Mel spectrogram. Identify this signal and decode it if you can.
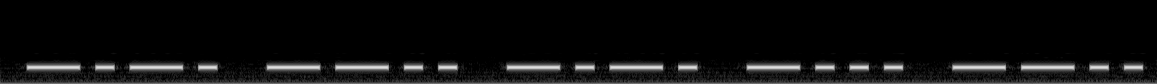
Morse code, heard as a keyed tone, about 7 wpm, 800 Hz. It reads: CZCBZ
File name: telegrafia / i2tfj / Lez10 30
